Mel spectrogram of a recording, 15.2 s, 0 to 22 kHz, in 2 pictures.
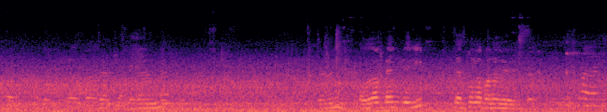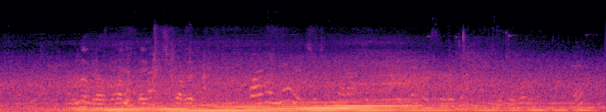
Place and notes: Berlin: Vermessungspunkt Friedelstraße / Maybachufer - Klangvermessung Kreuzkölln ::: 21.08.2011 ::: 02:59
21 August 2011, ~03:00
